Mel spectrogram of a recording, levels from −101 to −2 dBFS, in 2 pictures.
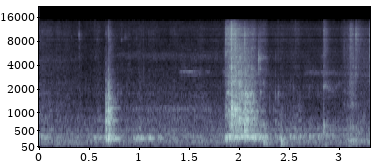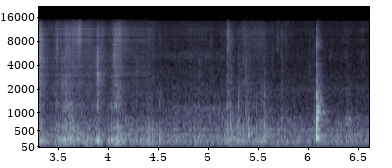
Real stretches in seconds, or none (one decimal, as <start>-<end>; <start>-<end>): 0.0-1.6; 4.4-6.6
